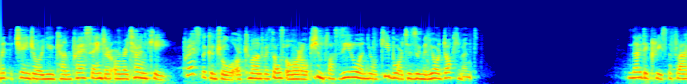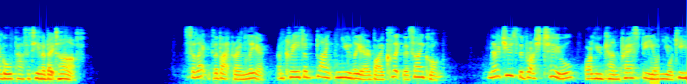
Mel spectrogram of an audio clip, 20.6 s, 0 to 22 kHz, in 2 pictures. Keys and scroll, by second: 2.7 alt+super+0, 6.5 super+-.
